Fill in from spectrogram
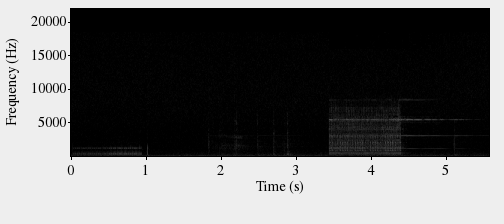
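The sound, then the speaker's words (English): A telephone bell rings in short bursts: a brief ring at the start, faint clicks and tones in between, then a louder, longer ring near the end with a lingering tone. Nobody speaks, and the phone goes unanswered. “Brilliant use of this phone.”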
